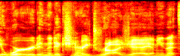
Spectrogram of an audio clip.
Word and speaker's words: dragée: It looks like it should, and it's not really in focus, but it looks like it should be pronounced dragees, but it's the word dragée.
